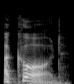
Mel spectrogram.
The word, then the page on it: accord: anglais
